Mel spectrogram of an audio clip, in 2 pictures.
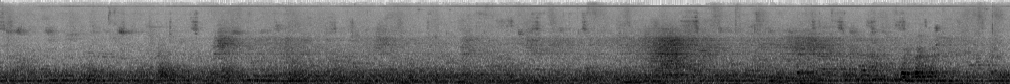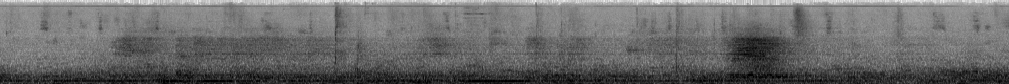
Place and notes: inside the museum ground floor area.
vistors passing by speaking, steps, sounds of video documentations nearby.
soundmap d - social ambiences, art spaces and topographic field recordings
